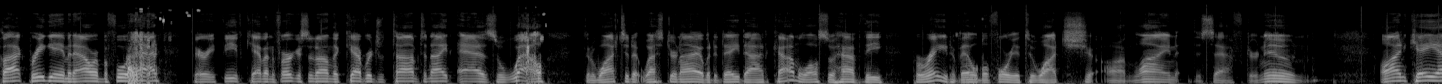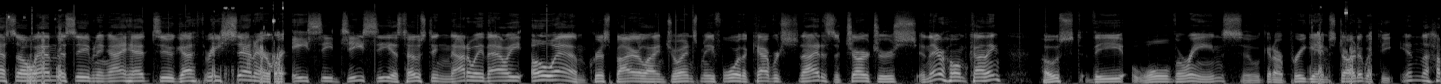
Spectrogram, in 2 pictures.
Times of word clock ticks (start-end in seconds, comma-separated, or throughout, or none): 0.12-28.83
